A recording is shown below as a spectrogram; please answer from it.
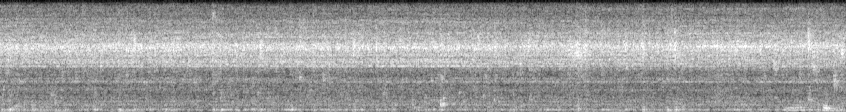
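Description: Water running steadily into a stainless-steel kitchen sink.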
